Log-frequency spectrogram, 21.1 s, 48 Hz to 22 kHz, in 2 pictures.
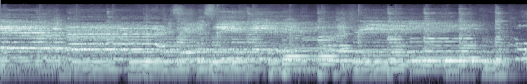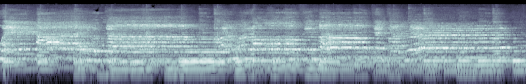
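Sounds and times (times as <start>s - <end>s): group singing gospel music: 0.0s - 21.0s.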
